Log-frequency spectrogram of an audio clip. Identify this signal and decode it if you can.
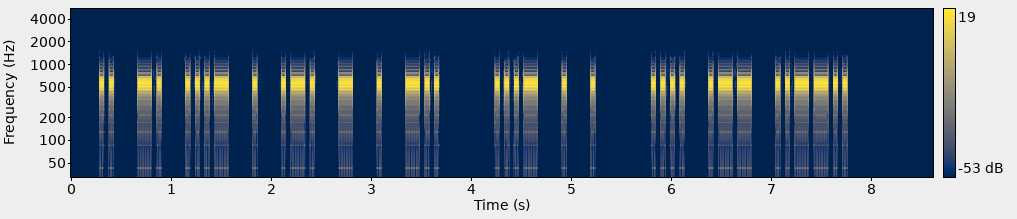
Morse code, heard as a keyed tone, about 25 wpm, spaced as for 20 wpm, 570 Hz. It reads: INVERTED VEE HW?
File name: qso223 20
